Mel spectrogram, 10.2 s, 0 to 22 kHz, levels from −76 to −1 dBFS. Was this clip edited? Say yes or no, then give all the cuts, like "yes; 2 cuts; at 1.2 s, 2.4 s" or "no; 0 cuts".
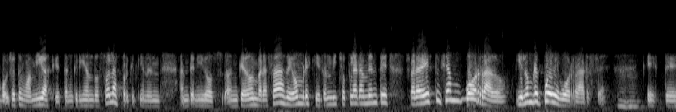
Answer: yes; 3 cuts; at 4.8 s, 6.1 s, 7.7 s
